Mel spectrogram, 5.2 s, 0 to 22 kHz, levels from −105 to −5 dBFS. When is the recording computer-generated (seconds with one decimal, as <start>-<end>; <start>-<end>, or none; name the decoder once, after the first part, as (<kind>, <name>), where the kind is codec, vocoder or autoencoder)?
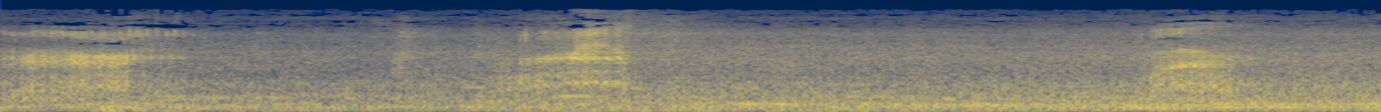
0.5-3.7 (vocoder, BigVGAN v2); 4.6-5.2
